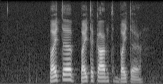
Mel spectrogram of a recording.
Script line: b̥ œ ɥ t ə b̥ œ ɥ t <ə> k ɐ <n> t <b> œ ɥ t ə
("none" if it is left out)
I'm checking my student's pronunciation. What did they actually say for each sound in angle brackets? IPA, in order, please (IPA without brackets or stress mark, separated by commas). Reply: ə, n, b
